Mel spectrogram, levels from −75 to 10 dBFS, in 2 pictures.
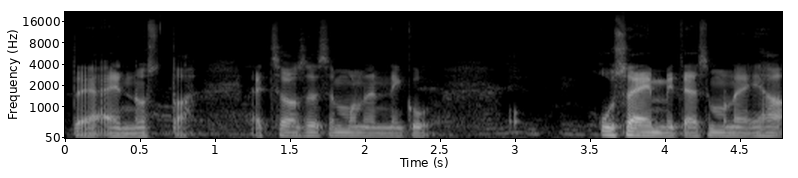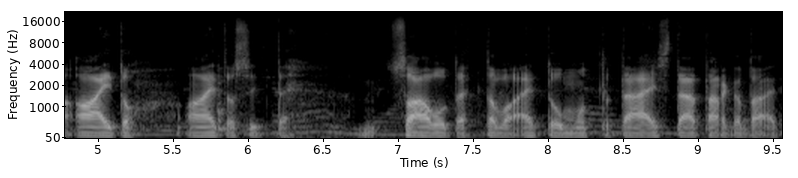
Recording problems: background chatter; faint; throughout; 2 voices, 25 dB below the speech

